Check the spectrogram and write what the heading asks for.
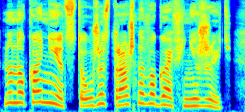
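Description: A woman's voice: high voice, quick pace, no room sound, studio quality, voice pushed up, close to an everyday voice. A woman voicing a pushy, quarrelsome middle-aged housekeeper who fires off indignant questions in an audiobook. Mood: exclaiming.

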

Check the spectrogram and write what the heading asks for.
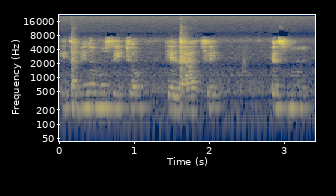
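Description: A woman's voice: on the high side, level tone, slow, recorded from a distance, highs cut off. A woman teacher explaining grammar to students, patiently repeating key terms. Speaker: Spanish language teacher. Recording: echoey room picked up from afar with television noise.

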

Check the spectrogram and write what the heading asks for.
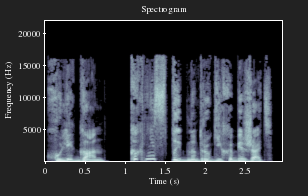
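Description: A woman reading an audiobook, voicing a scrawny, scolding middle-aged passerby with a shrill, loud, indignant manner. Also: animated, a little fast, dry recording, clean studio sound.

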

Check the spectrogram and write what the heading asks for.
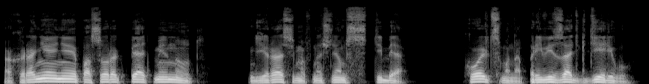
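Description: Calm wry lieutenant, low dark voice, steady orders, read by a man. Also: normal speed, dry recording, studio quality. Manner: level, commanding, wry. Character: calm young male lieutenant, dry commander.

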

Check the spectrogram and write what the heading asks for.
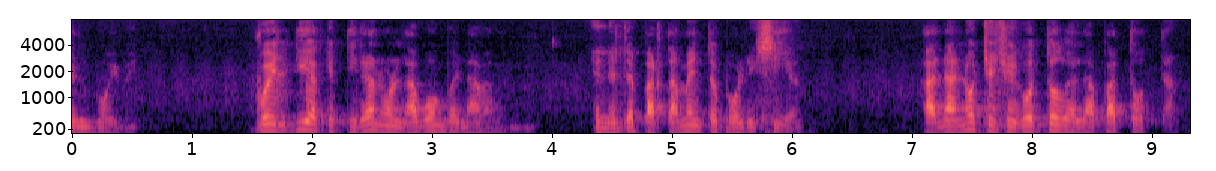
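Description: A man with an Argentine Spanish accent giving halting testimony, repeating and restarting as he retells events, in an archive recording. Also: mid-range voice, a little mellow, a little hiss or hum. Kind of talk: recounting testimony. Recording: archive recording in an echoey hall.

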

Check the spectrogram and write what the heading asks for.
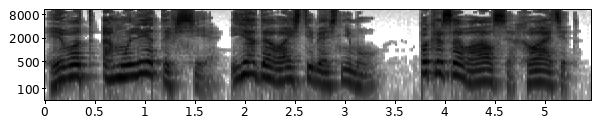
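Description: A man's voice: fairly high pitch, big pitch swings, a little slow, a little mellow, slightly rough, voice pushed up, full character voice. A man voicing a brusque, mocking young airship crewman in an audiobook. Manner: curt, mocking. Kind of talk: audiobook character voice.

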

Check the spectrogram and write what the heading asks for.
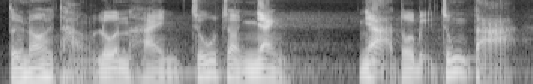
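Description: A man voicing a gruff, newly rich middle-aged man in a ghost story, speaking low and slow. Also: very animated, darkish tone.

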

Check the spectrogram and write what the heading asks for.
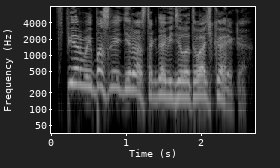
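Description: A man's voice: sits high, expressive, fast, vocal fry, no echo, clean studio sound, voice pushed up, heavily acted. A man voicing a whiny, unshaven male petty thief who sniffles and pleads in a raised voice. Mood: flustered.

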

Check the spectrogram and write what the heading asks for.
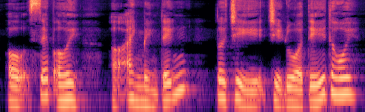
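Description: A woman's voice: on the low side, lively intonation, fairly quick, mellow. A woman voicing a drunk, lecherous older male sales manager who blusters and then grovels, stammering through fillers. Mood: pleading.

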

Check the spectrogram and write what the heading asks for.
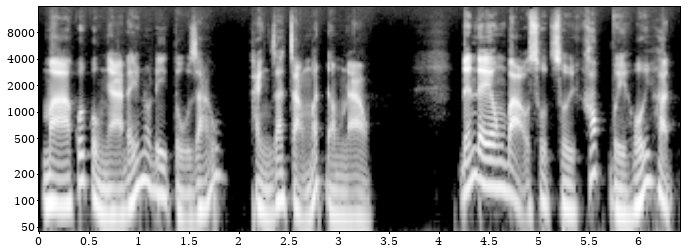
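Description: A man narrating a horror story in a lively, expressive reading. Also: deep voice, brisk, no echo, clean studio sound.

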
